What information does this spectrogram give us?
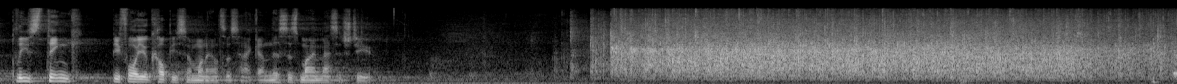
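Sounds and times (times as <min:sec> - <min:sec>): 
speech: 0:00.1 - 0:04.0
audience applause after a talk: 0:05.7 - 0:11.7.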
